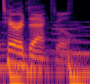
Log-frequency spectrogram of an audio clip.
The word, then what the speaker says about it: pterodactyl: Much like pterodactyl, you're correct. The P is silent.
